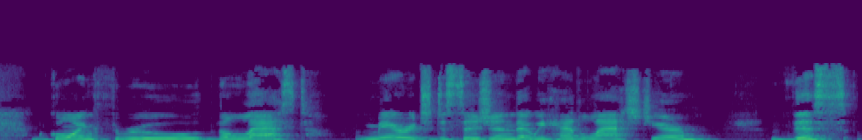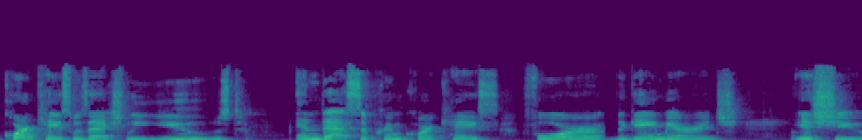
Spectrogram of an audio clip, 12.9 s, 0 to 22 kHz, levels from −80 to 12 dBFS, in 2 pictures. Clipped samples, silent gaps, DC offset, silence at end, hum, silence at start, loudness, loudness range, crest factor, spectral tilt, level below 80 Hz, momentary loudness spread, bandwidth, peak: under 0.1%; none; under 0.1%; 0 s; none; 0 s; -26 LUFS; 2 LU; 18 dB; -4 dB/octave; -66 dBFS; 10 LU; 12.5 kHz; -8 dBFS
